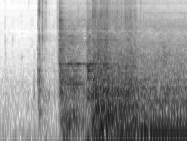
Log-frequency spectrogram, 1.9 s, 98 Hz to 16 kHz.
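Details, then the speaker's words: 2020 New Holland Work Master 25S subcompact tractor, safety switches jumpered, already warmed up so glow plugs not used; brief crank, then the diesel catches at once into a smooth steady idle: normal start. "It's already been warmed up, so I didn't run the gold plugs."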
